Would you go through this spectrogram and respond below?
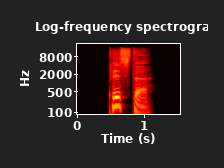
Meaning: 1. piste, ski slope 2. runway 3. track
- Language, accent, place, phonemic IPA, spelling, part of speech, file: German, Germany, Berlin, /ˈpɪstə/, Piste, noun, De-Piste.ogg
